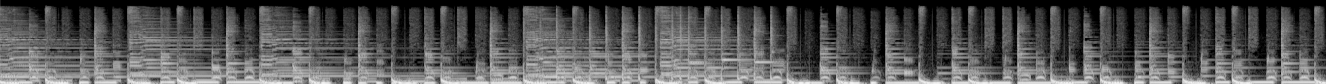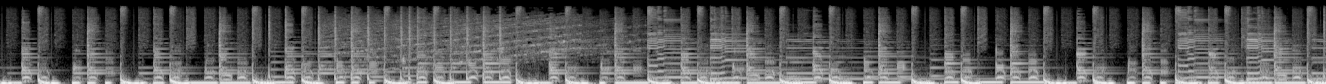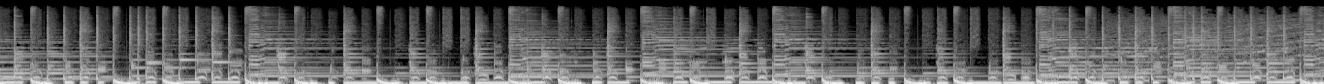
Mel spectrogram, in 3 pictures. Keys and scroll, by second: 1.0 ctrl+shift+n, 1.2 Return, 5.0 space, 7.9 Tab, 11.6 ctrl+d, 12.5 v, 12.8 Tab, 14.6 ctrl+z, 15.5 Tab, 17.1 p, 31.3 ctrl+z.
